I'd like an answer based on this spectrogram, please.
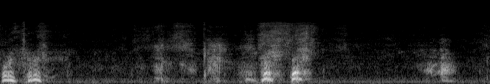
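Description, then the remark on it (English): A puppy gives a few short, high yips and whimpering cries in quick bursts, with a softer whine near the end. Faint voices murmur. “He's a puppy?”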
